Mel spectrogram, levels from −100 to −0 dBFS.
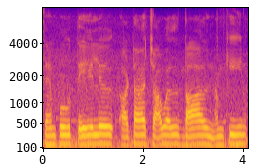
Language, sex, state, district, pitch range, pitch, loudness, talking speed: Hindi, male, Delhi, New Delhi, 135-145 Hz, 140 Hz, -14 LUFS, 90 wpm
